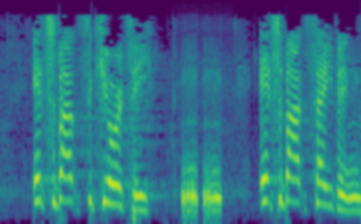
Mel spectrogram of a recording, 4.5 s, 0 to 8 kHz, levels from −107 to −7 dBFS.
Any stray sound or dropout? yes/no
yes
